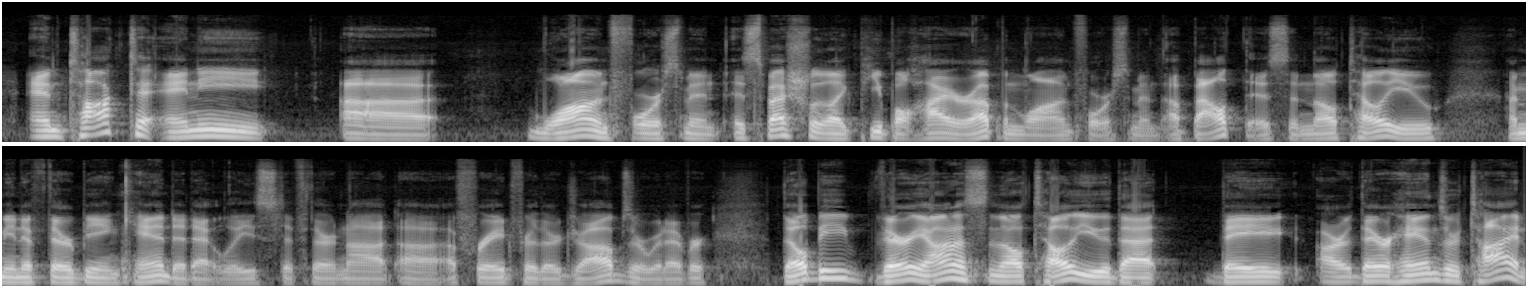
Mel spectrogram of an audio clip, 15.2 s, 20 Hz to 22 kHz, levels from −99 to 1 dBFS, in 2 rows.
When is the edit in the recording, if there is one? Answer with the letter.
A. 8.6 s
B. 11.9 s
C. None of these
C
